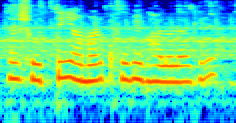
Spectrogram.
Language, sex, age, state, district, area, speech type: Bengali, female, 18-30, West Bengal, Dakshin Dinajpur, urban, spontaneous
